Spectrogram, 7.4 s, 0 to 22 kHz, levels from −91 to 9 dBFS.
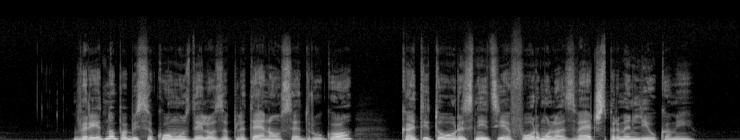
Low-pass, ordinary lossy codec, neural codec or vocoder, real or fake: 19.8 kHz; none; none; real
